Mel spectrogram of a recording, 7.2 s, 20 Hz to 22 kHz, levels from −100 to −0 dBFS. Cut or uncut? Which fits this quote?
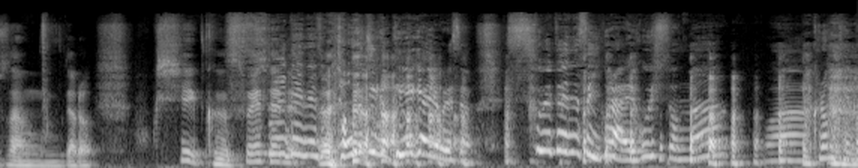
uncut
